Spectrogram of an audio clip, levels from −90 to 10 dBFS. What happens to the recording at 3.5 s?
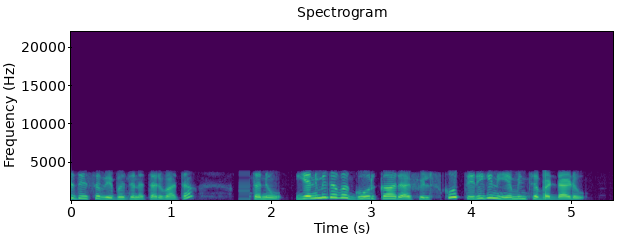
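Nothing goes wrong at 3.5 s: the speech carries on intact through that moment, with the narrow telephone band of the G.711 line simply continuing as it does throughout.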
